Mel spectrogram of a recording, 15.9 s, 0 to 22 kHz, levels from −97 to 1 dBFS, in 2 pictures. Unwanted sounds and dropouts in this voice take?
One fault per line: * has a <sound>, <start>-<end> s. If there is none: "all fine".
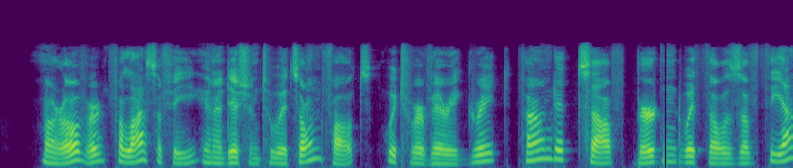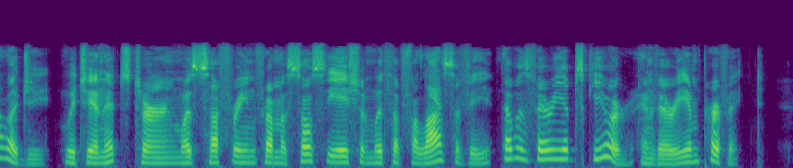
* has a dropout, 6.6-6.7 s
